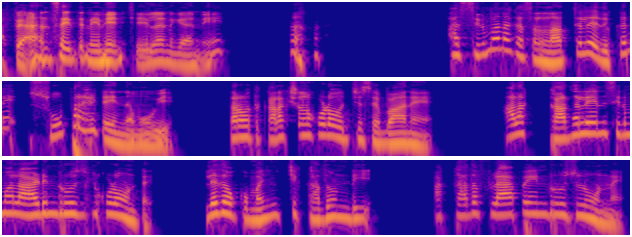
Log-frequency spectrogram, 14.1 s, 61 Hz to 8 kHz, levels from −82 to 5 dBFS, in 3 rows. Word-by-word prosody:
Fans 200 -1 +6
అయితే 190 +2 +3
నేను 165 +1 +6
ఏమి 195 - -3
చేయలేను 165 -2 -1
గాని, 130 0 -3 1.8
ఆ - - +3
సినిమా 280 +9 +1
నాకసలు 220 - -1
నచ్చలేదు 180 - +2
కానీ 285 +6 -4 0.2
సూపర్ 255 - -1
హిట్ 330 - -2
అయింది 135 -5 0
ఆ - - -4
మూవీ - - -1 0.5
తరువాత 210 +1 +2
కలెక్షన్లు 235 +5 0
కూడా 235 -1 +3
వచ్చేసాయి 175 -6 -4
బానే. 140 -4 +2 0.6
అలా 265 +4 +3 0.2
కథ 190 +3 +5
లేని 270 0 +3
సినిమాలు 255 -1 +1
ఆడిన 250 +2 +3
రోజులు 250 0 -3
కూడా 230 -2 +2
ఉంటయి. 120 -7 -7 0.4
లేదా 250 +2 +6
ఒక 180 - -8
మంచి 210 +7 -3
కథ 170 +1 -3
ఉండి 185 -1 -3 0.6
ఆ - - -11
కథ 220 - -5
ఫ్లాప్ 230 +2 +3
అయిన 240 -1 -5
రోజులు 215 -3 -3
ఉన్నాయి. - - -3
215 Hz, 170 wpm, -24 LUFS, 170-250 Hz, 1.8 s, Fans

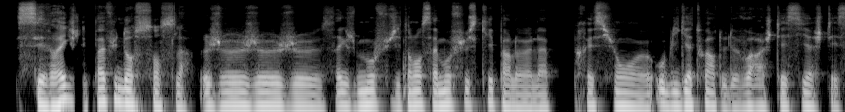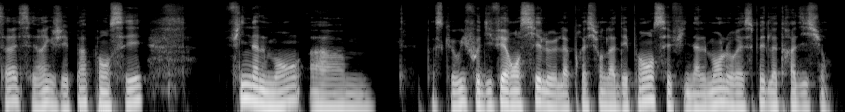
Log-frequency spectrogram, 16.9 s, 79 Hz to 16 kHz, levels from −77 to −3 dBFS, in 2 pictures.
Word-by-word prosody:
C'est 115 -2 +2
vrai 105 +7 +5
que 135 - -2
je - - -10
l'ai - - -9
pas 125 +4 +2
vu 125 +2 -3
dans 125 -2 +5
ce 105 - -3
sens-là. 100 -3 -3
Je 105 +1 +1
je 105 +1 +2
je 95 -1 -1
c'est 90 +3 -7
vrai - - +2
que - - -1
je 95 - -9
m'offu 110 +1 +1
j'ai 100 -3 -3
tendance 110 +1 +1
à - - +4
m'offusquer 110 +1 -1
par 95 -3 -2
le 90 -1 -2
la 90 0 -3 0.2
pression, 105 -1 -2
heu, - - -5
obligatoire 105 -1 0
de 95 - -7
devoir 95 +1 -3
acheter 95 +2 -3
ci, 100 +2 -5
acheter 90 0 -4
ça 125 +8 -2
et - - 0
c'est 100 -4 -6
vrai 110 +4 +2
que 110 - -1
j'ai 95 -1 -2
pas 120 +5 -2
pensé, 115 +5 +1 0.8
finalement, 125 -3 +3
hem 95 -2 -2 0.6
parce - - -7
que, 105 - -3
oui, 115 - +3
il - - -1
faut 110 - +1
différencier 110 +2 +4
le 105 -3 +3
la 95 0 0
pression 105 +2 -3
de - - 0
la 95 - +2
dépense 120 +7 +1
et - - +1
finalement 95 +2 0
le 115 -3 +2
respect 100 +4 -1
de - - -5
la 105 - +2
tradition, 100 -3 -3
105 Hz, 220 wpm, -22 LUFS, 95-110 Hz, 0.8 s, vrai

